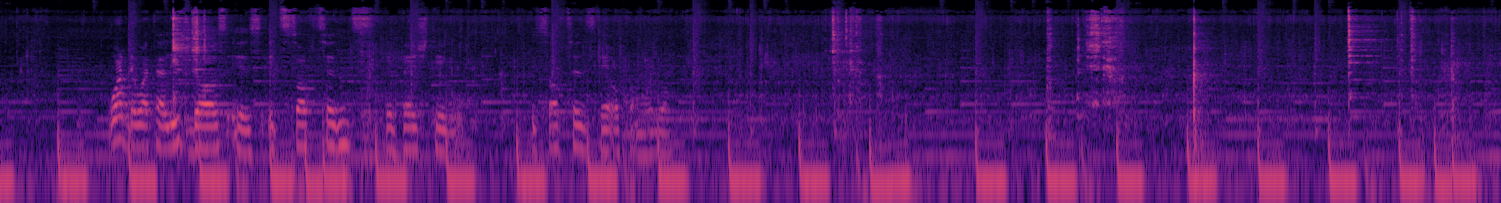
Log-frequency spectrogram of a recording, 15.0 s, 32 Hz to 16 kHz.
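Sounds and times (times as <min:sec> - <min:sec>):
pot sizzling: 0:00.0 - 0:15.0
spoon scraping metal pot: 0:01.7 - 0:02.3, 0:08.2 - 0:08.9, 0:10.5 - 0:12.0, 0:13.4 - 0:14.8.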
